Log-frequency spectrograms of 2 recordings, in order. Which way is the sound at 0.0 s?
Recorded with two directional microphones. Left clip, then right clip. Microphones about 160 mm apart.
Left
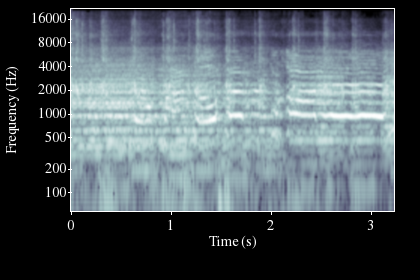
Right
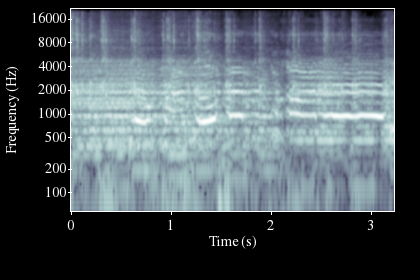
60° right (ahead or behind).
